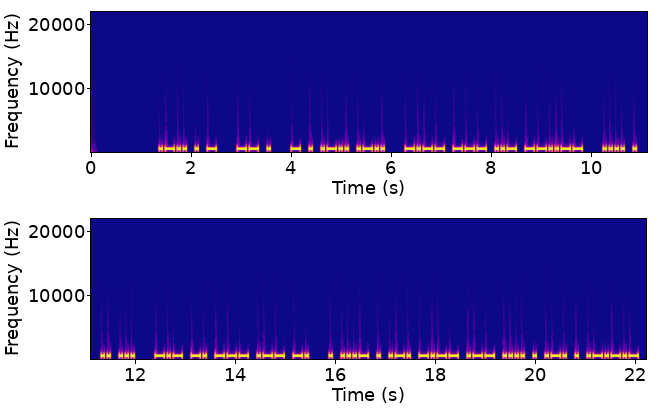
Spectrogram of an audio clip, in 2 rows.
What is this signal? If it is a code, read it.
Morse code, heard as a keyed tone, about 21 wpm, 700 Hz. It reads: LET ME TELL YOU, HE IS KNOWN EVERYWHERE.
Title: Sentences from Top 1600 Words 20wpm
